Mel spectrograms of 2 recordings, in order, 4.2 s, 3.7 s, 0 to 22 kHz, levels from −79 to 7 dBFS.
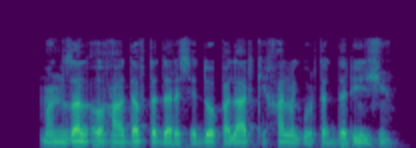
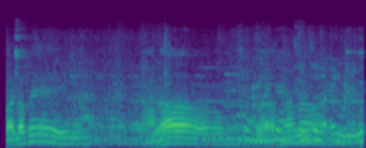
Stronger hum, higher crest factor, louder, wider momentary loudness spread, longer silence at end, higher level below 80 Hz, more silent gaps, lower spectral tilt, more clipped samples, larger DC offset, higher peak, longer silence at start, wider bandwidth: neither; about the same, 20 dB vs 16 dB; about the same, -26 LUFS vs -24 LUFS; about the same, 10 LU vs 11 LU; first, 0.25 s vs 0 s; first, -54 dBFS vs -68 dBFS; neither; about the same, -6 dB/octave vs -6 dB/octave; neither; neither; about the same, -6 dBFS vs -8 dBFS; first, 0.4 s vs 0.05 s; second, 8 kHz vs 13 kHz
